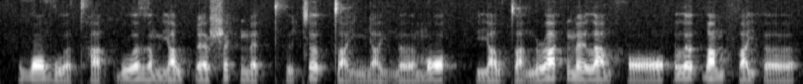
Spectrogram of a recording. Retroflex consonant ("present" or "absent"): present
